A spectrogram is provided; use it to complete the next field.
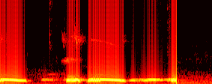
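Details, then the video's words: Decoy cooing of a spotted dove, used to train freshly caught birds: a falling coo, a short pause, then pulsed notes leading into a long, level coo. A sharp click sounds near the end. "tiếng chim gáy dùng tập chim bổi mới hiệu quả"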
